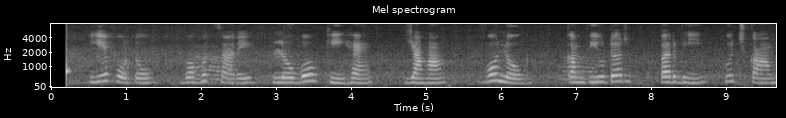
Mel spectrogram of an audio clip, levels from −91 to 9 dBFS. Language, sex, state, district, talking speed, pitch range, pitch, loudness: Hindi, female, Haryana, Rohtak, 95 wpm, 215-260 Hz, 240 Hz, -25 LUFS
